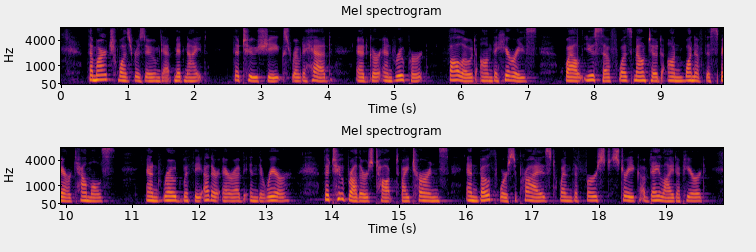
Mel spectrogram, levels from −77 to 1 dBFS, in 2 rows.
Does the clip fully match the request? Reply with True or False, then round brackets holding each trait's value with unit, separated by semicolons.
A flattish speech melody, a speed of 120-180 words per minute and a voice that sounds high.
True (2.3 semitones; 165 wpm; 195 Hz)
